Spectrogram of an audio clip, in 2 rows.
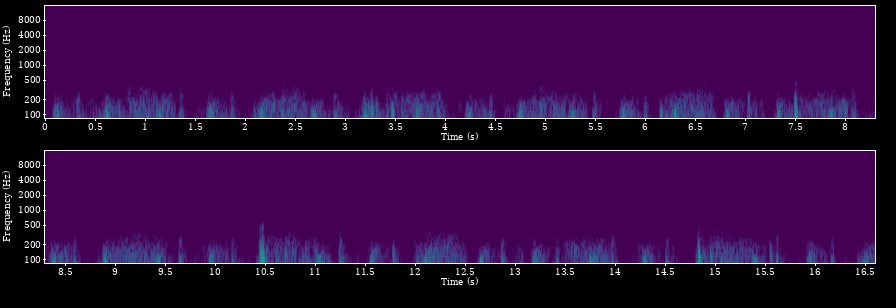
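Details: Rapid heartbeat recorded by the person themselves, described as beating like a racing horse: fast, low thudding heartbeat at roughly 115 beats per minute, tachycardia.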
